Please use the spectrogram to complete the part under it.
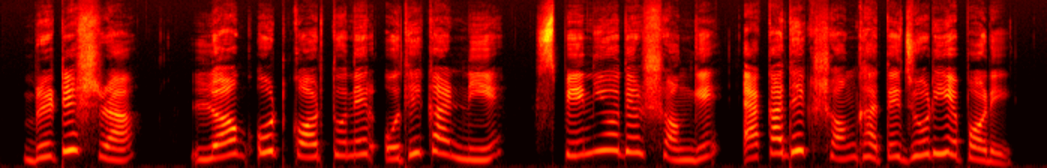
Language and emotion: Bengali, neutral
